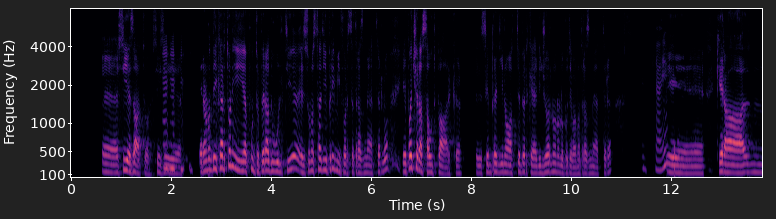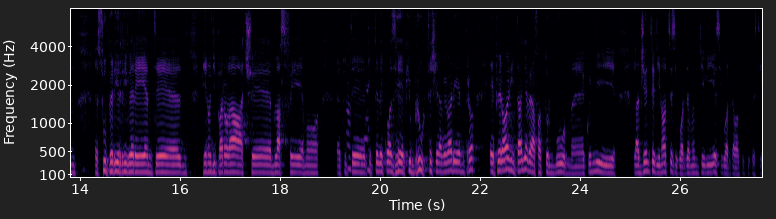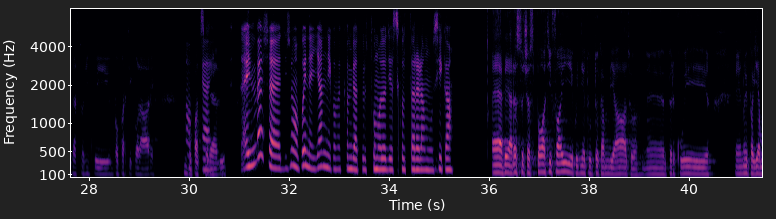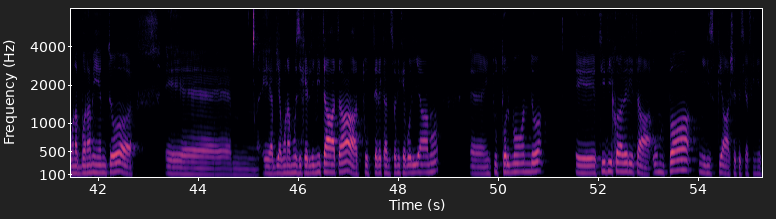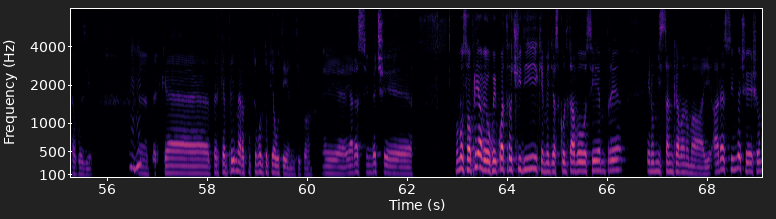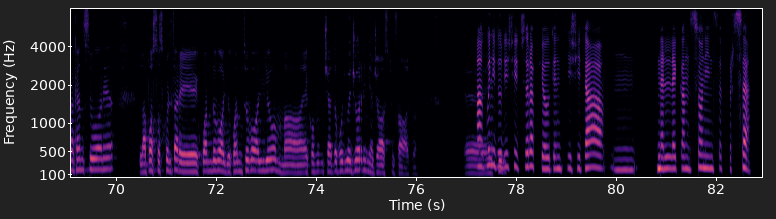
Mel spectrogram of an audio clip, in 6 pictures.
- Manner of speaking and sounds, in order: other background noise; lip smack; lip smack; teeth sucking; lip smack; "cioè" said as "ceh"
- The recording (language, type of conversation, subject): Italian, podcast, Qual è la colonna sonora della tua adolescenza?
